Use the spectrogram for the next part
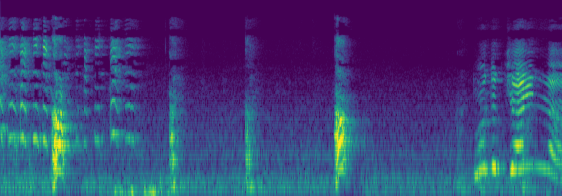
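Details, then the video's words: Shih Tzu puppy at play with a toy, giving two sharp, loud barks a few seconds apart, with a woman talking and a wavering whine-like sound near the end. "ShihTzu puppy playing with toy 🧸 || Dog playing || small dog 🐶"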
